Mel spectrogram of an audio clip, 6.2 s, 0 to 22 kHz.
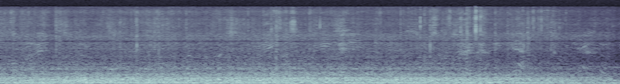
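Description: Cabin noise of a Boeing 737-700 on its landing rollout: a steady low rumble of engines and runway, with the spoilers deployed, fading out near the end.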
